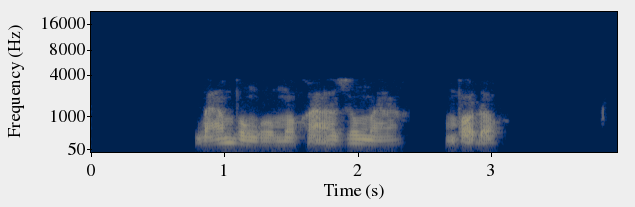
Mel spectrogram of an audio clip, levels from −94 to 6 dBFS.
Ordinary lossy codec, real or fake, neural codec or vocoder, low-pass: Opus, 24 kbps; real; none; 3.6 kHz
